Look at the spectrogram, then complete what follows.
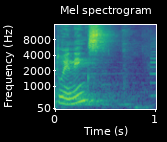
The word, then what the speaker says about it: Twinings: Sudah benar seperti itu bacanya Twinings?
